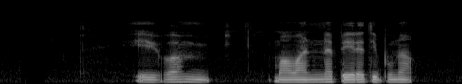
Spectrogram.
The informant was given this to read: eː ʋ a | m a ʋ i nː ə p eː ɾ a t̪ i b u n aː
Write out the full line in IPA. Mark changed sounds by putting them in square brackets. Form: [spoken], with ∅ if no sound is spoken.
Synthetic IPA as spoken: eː ʋ a | m a ʋ [a] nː ə p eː ɾ [ə] t̪ i b u n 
